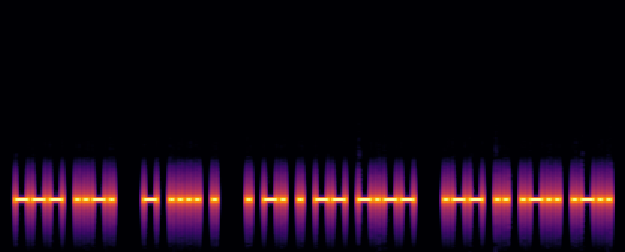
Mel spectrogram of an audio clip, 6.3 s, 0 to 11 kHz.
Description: Morse code, heard as a keyed tone, about 27 wpm, 700 Hz. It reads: OF THE ENEMY WILL
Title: Pangram Challenge v2 - 28wpm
